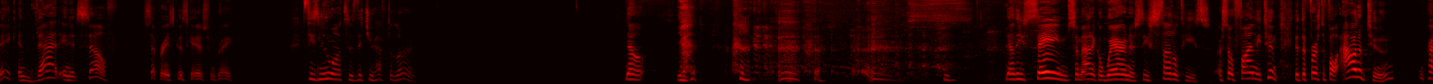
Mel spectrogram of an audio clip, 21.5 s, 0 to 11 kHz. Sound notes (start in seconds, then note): 10.2 laughing; 10.7 laughter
